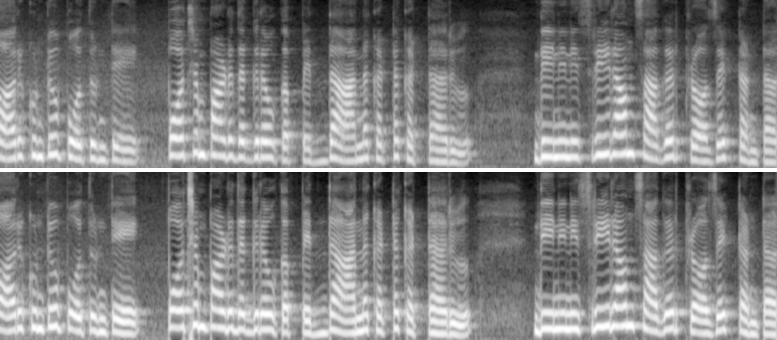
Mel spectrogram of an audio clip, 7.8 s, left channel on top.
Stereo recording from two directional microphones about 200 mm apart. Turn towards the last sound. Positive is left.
turn(degrees=-35)  # may be behind; listen again after turning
